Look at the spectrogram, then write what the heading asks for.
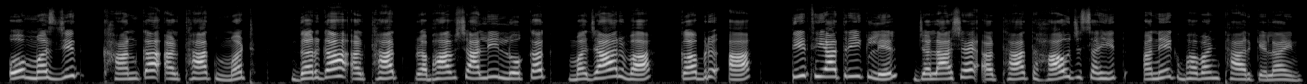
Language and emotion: Maithili, neutral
